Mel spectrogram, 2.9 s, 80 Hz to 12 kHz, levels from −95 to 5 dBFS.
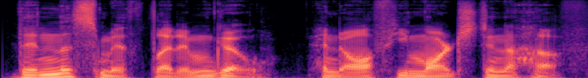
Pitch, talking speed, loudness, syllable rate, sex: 95 Hz, 265 wpm, -17 LUFS, 5.2 syllables/s, male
